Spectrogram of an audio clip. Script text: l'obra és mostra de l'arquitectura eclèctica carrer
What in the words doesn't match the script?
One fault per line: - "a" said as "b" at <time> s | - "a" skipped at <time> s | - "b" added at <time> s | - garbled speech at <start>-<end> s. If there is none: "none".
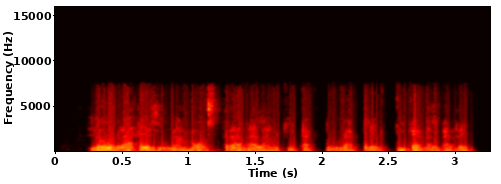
- "una" added at 0.8 s
- "del" added at 2.8 s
